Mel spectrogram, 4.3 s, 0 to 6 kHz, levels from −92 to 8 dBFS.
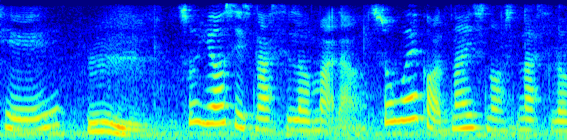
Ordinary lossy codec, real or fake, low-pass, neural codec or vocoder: AAC, 48 kbps; real; 5.4 kHz; none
